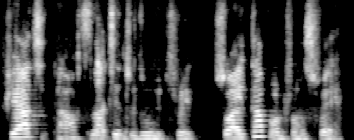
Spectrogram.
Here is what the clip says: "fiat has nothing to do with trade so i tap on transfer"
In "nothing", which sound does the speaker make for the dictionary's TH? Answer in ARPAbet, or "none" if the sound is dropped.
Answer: T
